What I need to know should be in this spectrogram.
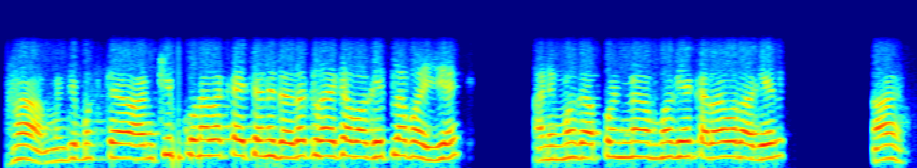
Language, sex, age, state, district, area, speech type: Marathi, male, 60+, Maharashtra, Kolhapur, urban, conversation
